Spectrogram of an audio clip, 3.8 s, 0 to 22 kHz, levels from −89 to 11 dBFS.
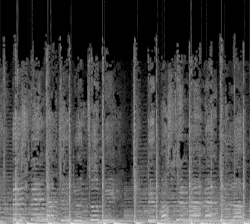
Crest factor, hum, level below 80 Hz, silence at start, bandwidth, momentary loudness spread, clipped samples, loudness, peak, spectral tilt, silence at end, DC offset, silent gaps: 10 dB; none; -12 dBFS; 0 s; 18 kHz; 3 LU; 0.5%; -11 LUFS; 0 dBFS; -5.5 dB/octave; 0 s; under 0.1%; none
